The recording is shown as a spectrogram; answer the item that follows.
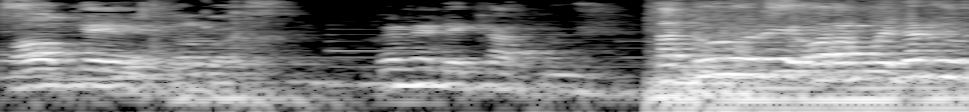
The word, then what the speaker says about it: Descartes: Dan S di akhir kalimat dalam bahasa Prancis itu gak dibaca.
